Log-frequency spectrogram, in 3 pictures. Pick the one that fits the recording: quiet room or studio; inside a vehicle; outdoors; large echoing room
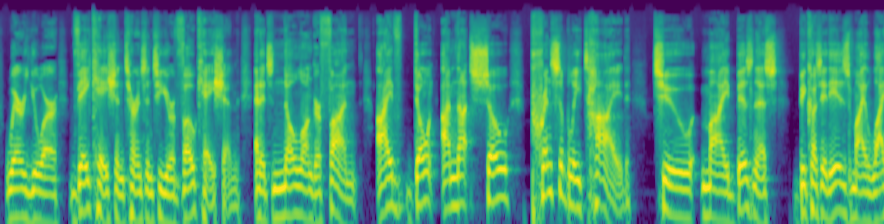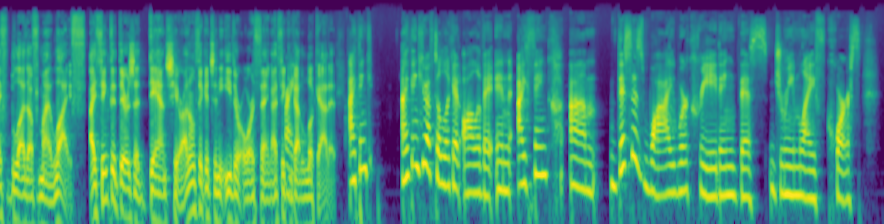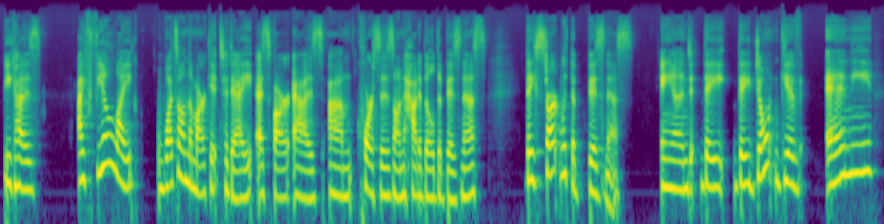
quiet room or studio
